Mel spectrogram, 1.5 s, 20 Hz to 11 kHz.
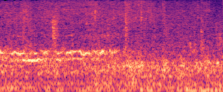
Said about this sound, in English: Sepulveda grips the side of the truck, holding on for dear life, as Avalos speeds them to the break room on level 90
